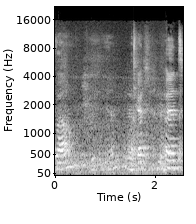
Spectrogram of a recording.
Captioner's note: laughter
